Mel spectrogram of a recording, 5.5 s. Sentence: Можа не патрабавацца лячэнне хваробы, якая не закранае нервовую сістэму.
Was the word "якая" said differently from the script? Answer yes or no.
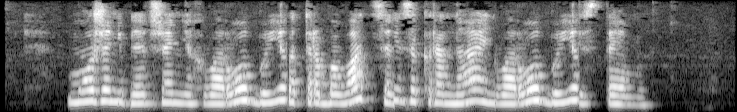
yes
